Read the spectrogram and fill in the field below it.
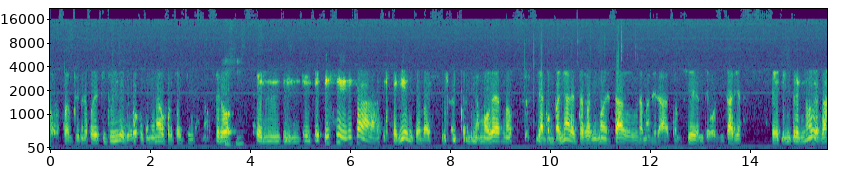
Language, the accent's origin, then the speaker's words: Spanish; Santa Fe, Argentina; Yo soy santafesino de la ciudad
